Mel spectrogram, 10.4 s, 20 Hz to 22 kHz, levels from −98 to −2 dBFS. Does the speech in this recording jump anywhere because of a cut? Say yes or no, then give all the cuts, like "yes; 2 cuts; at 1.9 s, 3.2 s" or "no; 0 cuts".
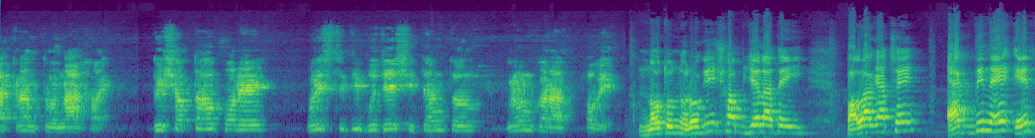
no; 0 cuts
